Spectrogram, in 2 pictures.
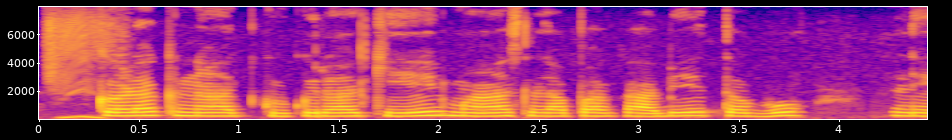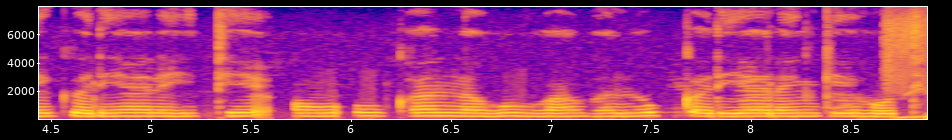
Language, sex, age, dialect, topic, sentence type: Chhattisgarhi, female, 18-24, Eastern, agriculture, statement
